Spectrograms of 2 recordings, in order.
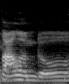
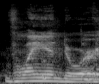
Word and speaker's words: Valandor: Valandor. Valandor. Like Valiant, Valandor. I've been saying that. Yeah, Scott's been... Well, you said, like, I just said- Vanaldor at one point. Vlandor.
